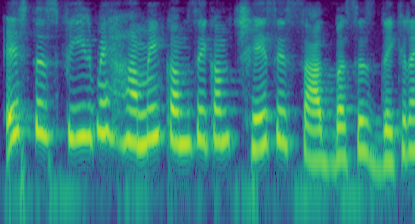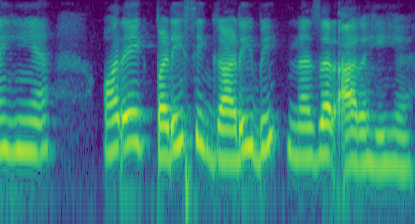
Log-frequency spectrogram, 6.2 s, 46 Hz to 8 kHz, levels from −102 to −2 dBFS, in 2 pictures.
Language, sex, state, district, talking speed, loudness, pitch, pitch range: Hindi, female, Uttar Pradesh, Gorakhpur, 230 wpm, -20 LUFS, 260 Hz, 220-315 Hz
